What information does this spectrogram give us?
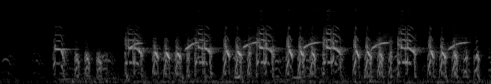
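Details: Francolin (teetar) calling: loud, fast runs of harmonic, clucking notes broken by rising, upswept whistled notes. The phrases repeat about every half second after a short quiet start, with little background sound.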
